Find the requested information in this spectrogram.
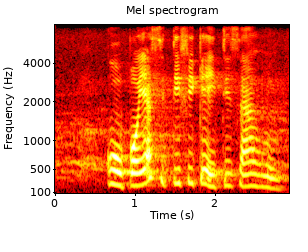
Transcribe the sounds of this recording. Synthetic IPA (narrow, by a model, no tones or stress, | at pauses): kʼʊpʼɔjasitʼifikʼeitʼisaːhʊ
